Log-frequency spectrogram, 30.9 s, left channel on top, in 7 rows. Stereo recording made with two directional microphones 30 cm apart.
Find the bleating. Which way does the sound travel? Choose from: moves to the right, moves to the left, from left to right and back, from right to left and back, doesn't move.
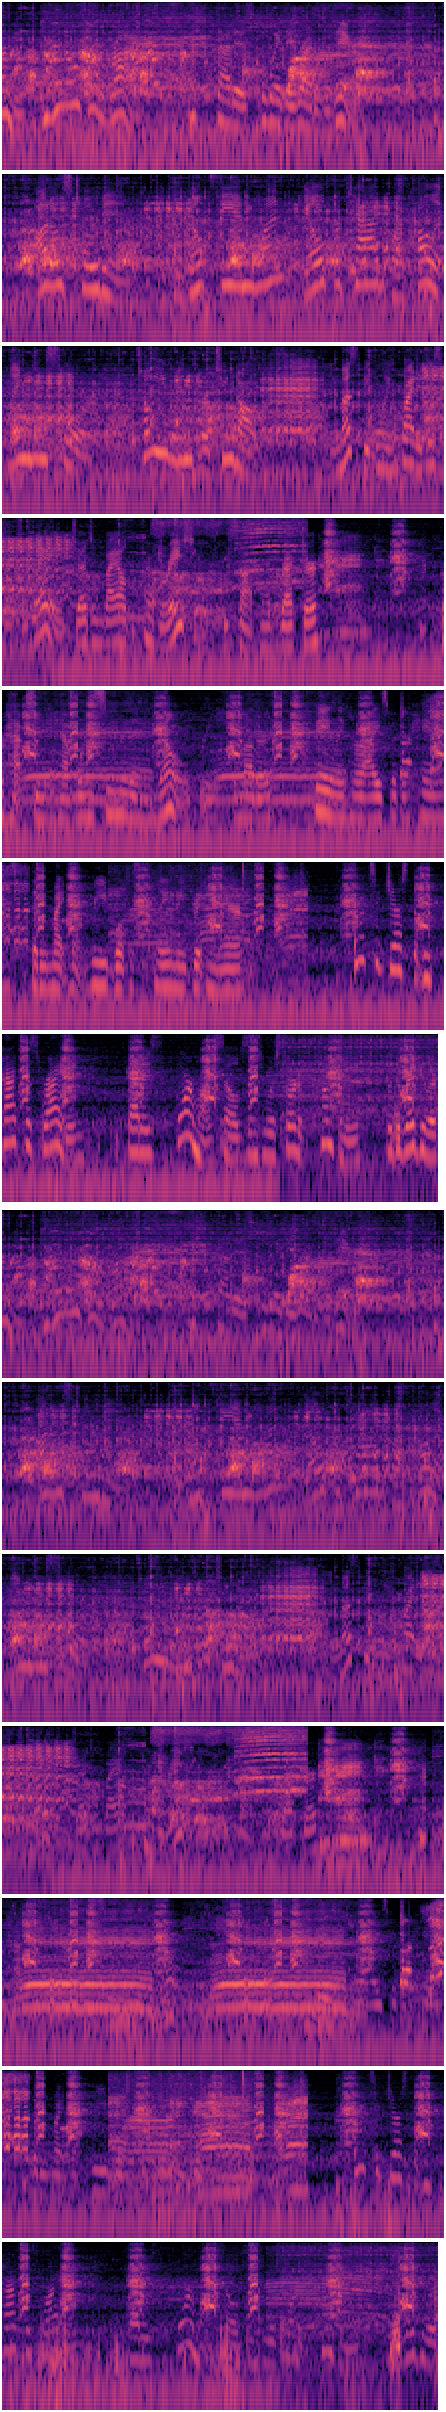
moves to the right.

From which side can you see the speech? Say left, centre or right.
left.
